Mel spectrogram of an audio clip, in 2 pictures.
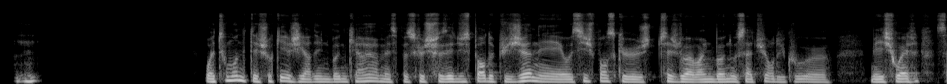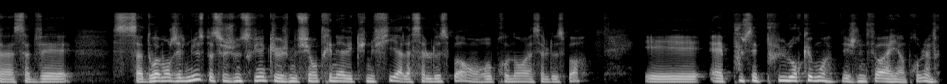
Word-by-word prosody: Mmh 140 -2 -4
mh. 155 - -3 1.7
Ouais, 130 - +4
tout 180 - -2
le - - +5
monde 190 -3 +4
était 140 - -1
choqué, 145 +4 0
j'ai 130 -1 +1
gardé 125 0 -1
une 125 -1 -1
bonne 125 +1 -1
carrure, 140 +3 -1
mais 125 -3 -1
c'est - - -9
parce 125 -2 -2
que 130 - -1
je 125 - +1
faisais 130 0 +3
du 125 - -2
sport 140 +3 +1
depuis 130 -1 -2
jeune 155 +4 +4
et 120 -3 +1
aussi, 115 +5 0
je 145 - -4
pense 145 -2 -1
que 120 -3 0
j 115 +1 -4
tu - - -7
sais, 145 - +1
je 125 - -1
dois 125 - +4
avoir 115 0 +2
une 120 +1 +1
bonne 120 +1 +1
ossature, 125 +2 -2
du 115 -2 -5
coup, 125 +1 -5
heu. 115 -2 -4 0.4
Mais 120 0 +2
j - - +4
ouais 130 -1 +5 0.3
ça 115 -2 -1
ça 115 +3 -2
devait 125 +1 0 0.4
ça 125 - +1
doit 155 +5 +5
manger 160 -1 +2
le 160 - +1
muscle, 215 +3 +3
parce 170 -5 +1
que 160 - +1
je 150 - 0
me 160 - +4
souviens 175 +3 +1
que 165 -5 +1
je 135 - 0
me 145 - +2
suis 145 +2 +2
entraîné 145 +2 0
avec 135 -2 0
une 145 - 0
fille 165 +6 -1
à - - +2
la 125 - +1
salle 135 +2 -1
de 135 - 0
sport, 135 +2 -1
en 130 -4 -3
reprenant 130 +1 -2
la 125 - -2
salle 130 -1 -4
de 125 - -3
sport 100 -11 -5 0.5
et 125 -1 +1
elle 140 -1 +1
poussait 165 -1 +1
plus 180 +2 -2
lourd 175 -1 +5
que - - +2
moi 170 -7 +1
et 140 - -1
je 135 - -2
me 140 - +1
fais: 130 - -4
«Ouais 135 -3 +4
il - - +1
y - - 0
a - - -1
un - - -3
problème!» 140 +4 -2
130 Hz, 290 wpm, -22 LUFS, 125-150 Hz, 1.7 s, le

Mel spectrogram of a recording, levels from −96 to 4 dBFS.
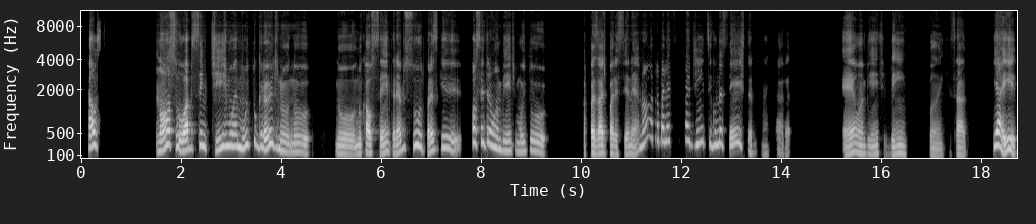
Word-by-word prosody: Call 260 +5 +7
c - - -11 1.1
Nossa, 235 - +4
o 170 -3 +7
absentismo 225 +4 +2
é 240 - +1
muito 260 +8 +2
grande 230 +1 +3
no 165 -6 0
no 150 -3 -2 0.5
no 125 -3 -1
no 130 +3 -1
call 135 0 +5
center, 135 0 -2
é 135 - +3
absurdo, 220 - 0
parece 175 +4 +1
que 210 -6 -2 0.2
call 310 - +4
center, 305 0 -3
é - - +5
um 240 - +2
ambiente 170 -5 -2
muito 155 -2 -3 0.7
apesar 130 -1 +3
de 130 - -7
parecer, 125 -1 -2
né: 120 +3 -4
"Não, 310 - -4
é - - -9
trabalhar 330 -3 -3 0.3
sentadinho, 310 -2 -3
segunda 270 +1 -2
a - - -3
sexta", 145 - -4 0.2
mas, 120 -1 -20
cara - - -14 1.0
É 120 +8 0
um 145 - -2
ambiente 125 0 -5
bem 120 +1 -4 0.4
punk, 100 -1 -9
sabe. 110 -3 -4 0.5
E 250 - +4
aí 200 - +6
165 Hz, 145 wpm, -25 LUFS, -, 1.1 s, Call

